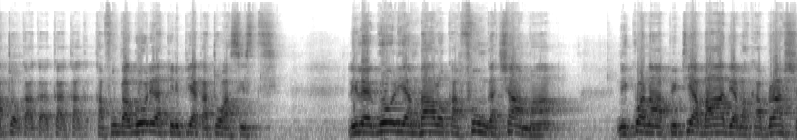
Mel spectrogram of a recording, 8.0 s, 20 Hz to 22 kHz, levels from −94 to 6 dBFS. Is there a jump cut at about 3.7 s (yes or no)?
no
